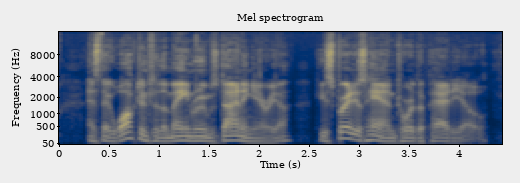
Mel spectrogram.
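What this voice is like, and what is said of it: Usual voice. Nothing is said of it.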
